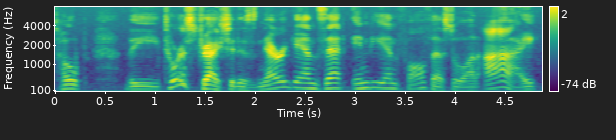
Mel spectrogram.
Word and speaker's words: Narragansett: The tourist attraction is Narragansett Indian Fall Festival, and I can pronounce that correctly because I like their beer.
